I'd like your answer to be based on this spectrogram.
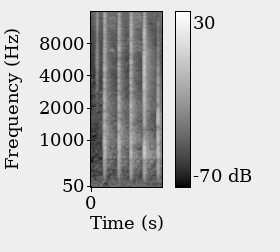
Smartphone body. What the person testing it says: Jadi mau diketok dibagian manapun dia bakal Suaranya kayak gitu Oke jadi dia lebih empuk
